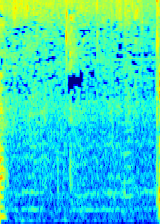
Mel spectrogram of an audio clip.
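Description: Honey bees buzzing around their hives: a faint, steady hum.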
